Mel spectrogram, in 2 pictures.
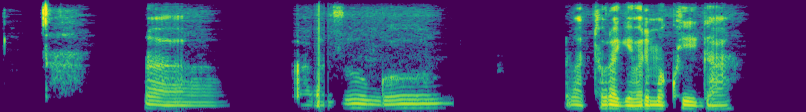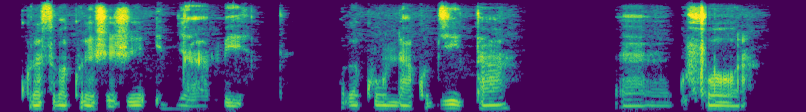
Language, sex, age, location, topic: Kinyarwanda, male, 36-49, Musanze, government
